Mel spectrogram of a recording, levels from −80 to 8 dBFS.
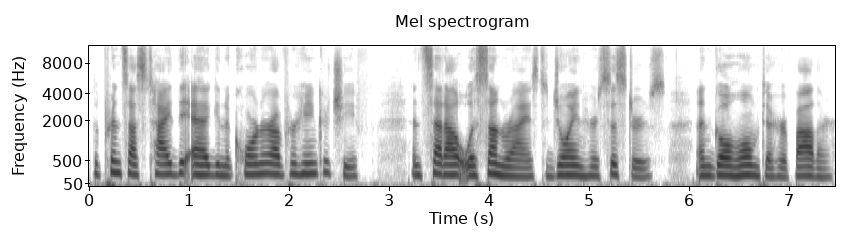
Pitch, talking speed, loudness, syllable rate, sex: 190 Hz, 210 wpm, -18 LUFS, 5.0 syllables/s, female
